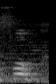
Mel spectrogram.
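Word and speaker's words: folk: जैसे मिसाल के तौर पर फोक, आपने ये म्यूजिक का नाम सुना होगा, फोक म्यूजिक।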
